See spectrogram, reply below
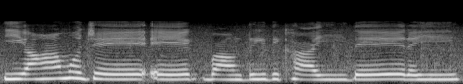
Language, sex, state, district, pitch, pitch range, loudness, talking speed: Hindi, female, Madhya Pradesh, Umaria, 235 Hz, 225-245 Hz, -10 LUFS, 90 wpm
